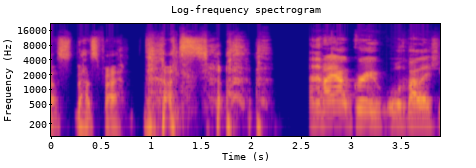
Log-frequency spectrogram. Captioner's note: chuckles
